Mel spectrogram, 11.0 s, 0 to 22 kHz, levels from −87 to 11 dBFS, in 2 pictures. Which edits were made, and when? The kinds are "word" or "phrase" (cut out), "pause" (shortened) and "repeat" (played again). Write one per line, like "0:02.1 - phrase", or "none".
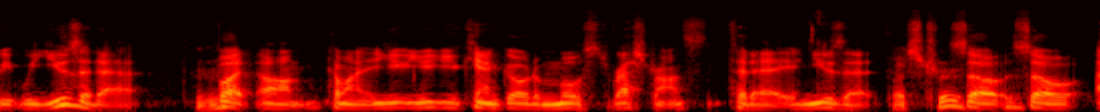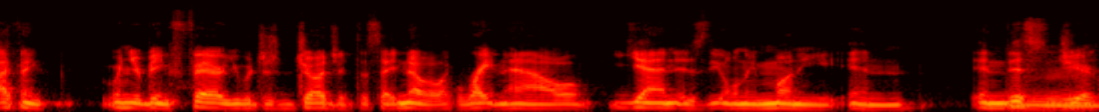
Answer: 0:05.9 - pause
